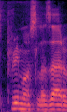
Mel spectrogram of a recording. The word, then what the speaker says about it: Primoz Lazar: We're here with Primoz Lazar. Is it Lazar? Lazar? How do I pronounce it? Primoz, Yeah, introduce yourself, man. yeah, it's all good, man. It's Primoz Lazar, which you pronounced properly.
